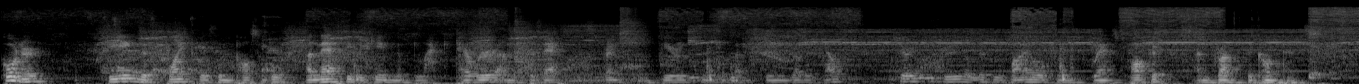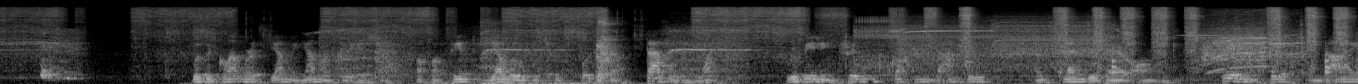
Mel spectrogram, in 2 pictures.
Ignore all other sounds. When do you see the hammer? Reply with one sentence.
The hammer can be heard from 4.5 to 6.5 s and from 16.8 to 18.7 s.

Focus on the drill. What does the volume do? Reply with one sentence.
The loudness of the drill goes up.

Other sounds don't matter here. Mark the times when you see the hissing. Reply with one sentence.
The hissing can be heard from 0.0 to 27.1 s.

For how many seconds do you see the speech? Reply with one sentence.
You can hear the speech for 24 seconds altogether.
